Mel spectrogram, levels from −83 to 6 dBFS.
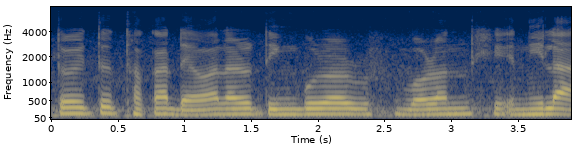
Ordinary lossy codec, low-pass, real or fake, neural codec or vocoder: none; 7.2 kHz; real; none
